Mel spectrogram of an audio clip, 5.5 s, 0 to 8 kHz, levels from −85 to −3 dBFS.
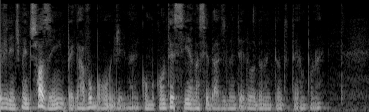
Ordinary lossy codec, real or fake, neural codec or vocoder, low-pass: MP3, 32 kbps; real; none; 7.2 kHz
